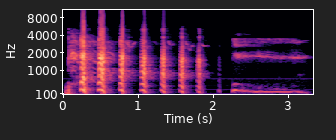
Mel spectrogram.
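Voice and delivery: loud, high burst of real laughter; big real laugh. Real, not acted. Cracking up at the new North Jersey name, loud real laugh. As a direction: let a genuine laugh break out.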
